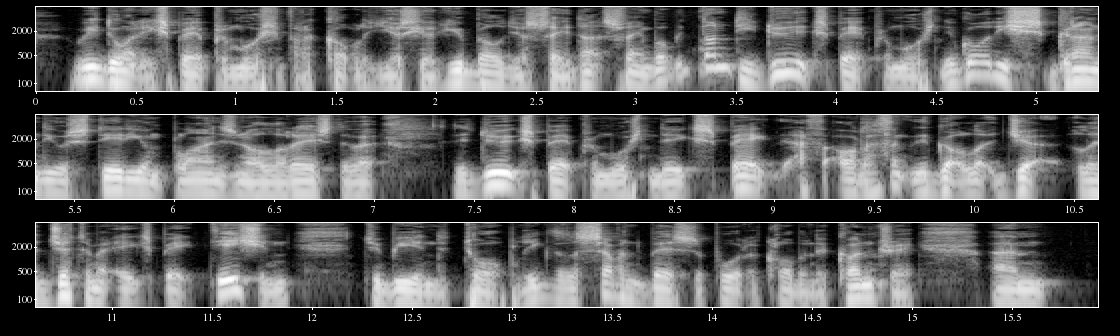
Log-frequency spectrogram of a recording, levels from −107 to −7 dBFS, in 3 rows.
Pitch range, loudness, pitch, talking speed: 85-110 Hz, -22 LUFS, 95 Hz, 250 wpm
